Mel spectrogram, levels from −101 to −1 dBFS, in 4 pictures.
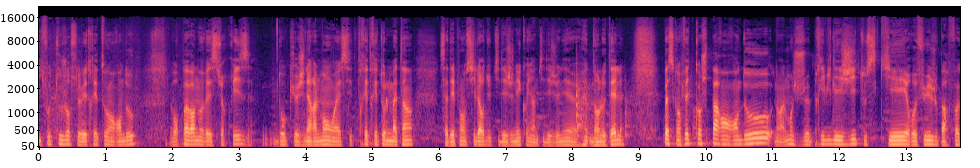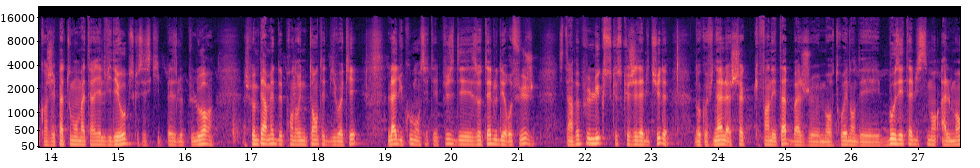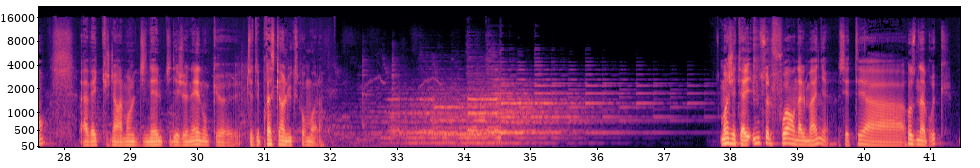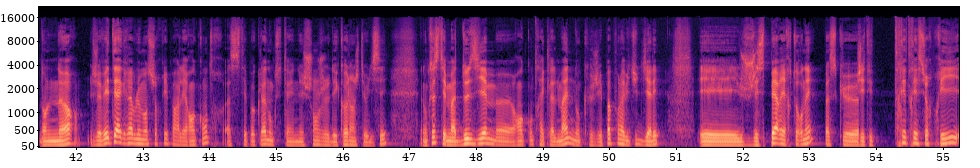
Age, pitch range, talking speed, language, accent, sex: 20-39, 100-125 Hz, 215 wpm, French, French, male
